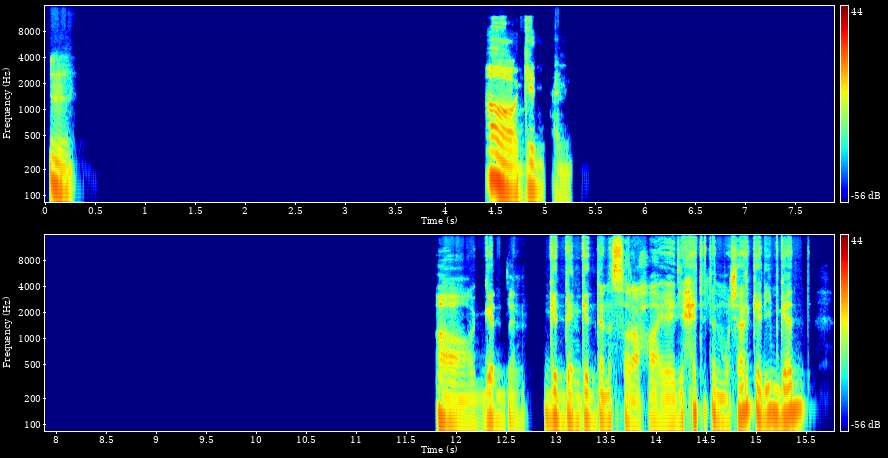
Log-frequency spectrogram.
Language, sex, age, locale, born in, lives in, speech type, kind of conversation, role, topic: Arabic, male, 30-34, ar-EG, Egypt, Egypt, conversation, podcast, guest, بتاكلوا مع بعض كعيلة كل يوم ولا بس في أوقات معينة؟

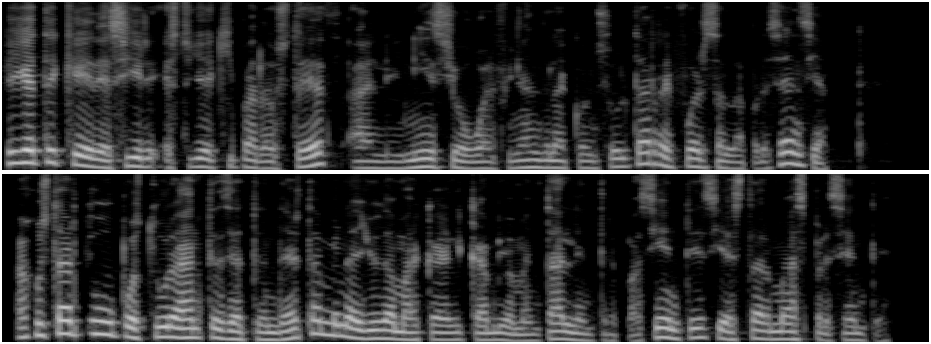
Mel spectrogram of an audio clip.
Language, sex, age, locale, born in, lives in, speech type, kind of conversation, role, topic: Spanish, male, 25-29, es-MX, Mexico, Mexico, read, expert-assistant, expert, ¿Cómo manejo la presión de tener muchos pacientes y poco tiempo para cada uno sin descuidar la calidad de atención?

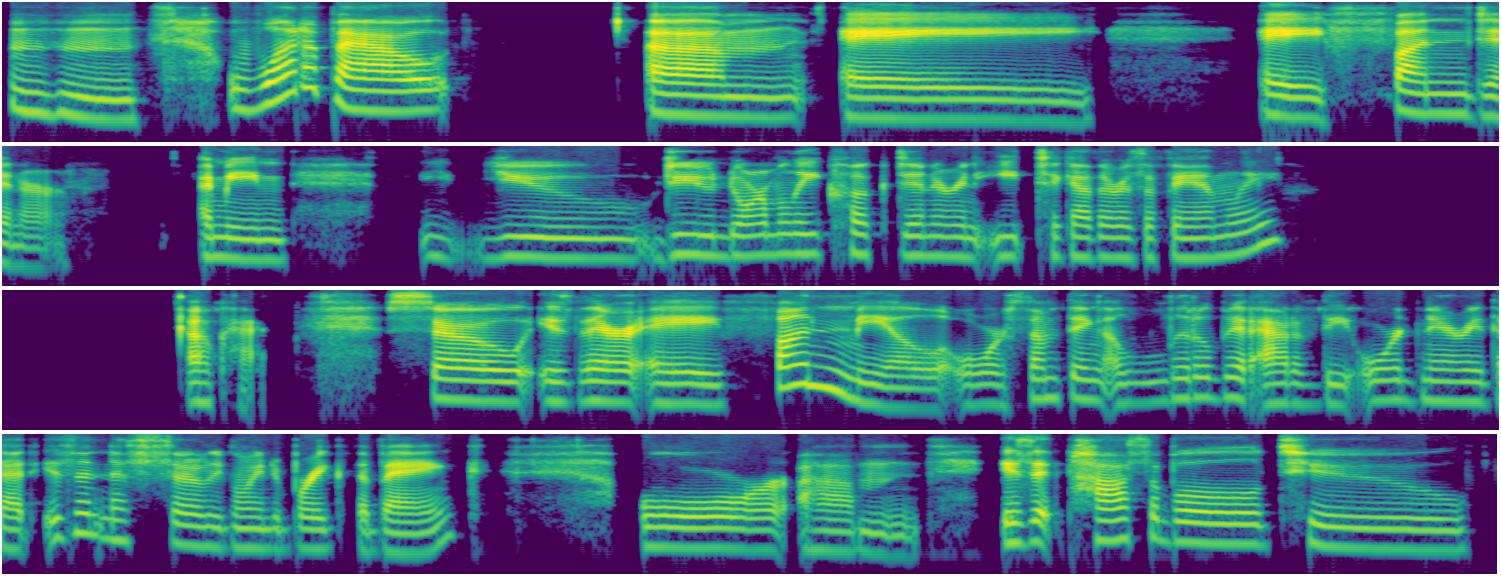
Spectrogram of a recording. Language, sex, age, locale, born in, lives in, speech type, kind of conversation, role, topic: English, female, 55-59, en-US, United States, United States, conversation, advice, advisor, How can I support my partner through a loss without burning out?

